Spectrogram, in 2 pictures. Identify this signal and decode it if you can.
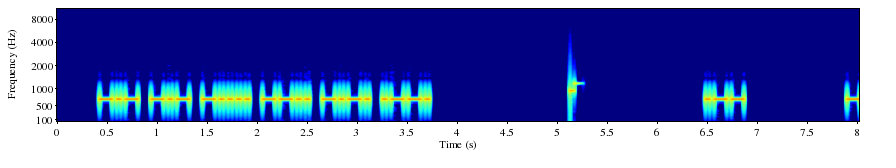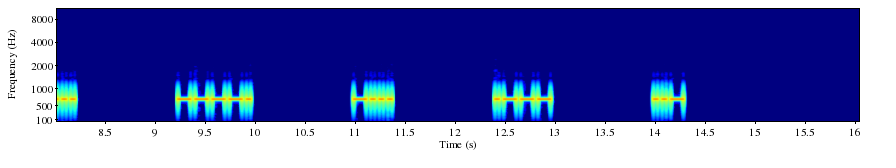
Morse code, heard as a keyed tone, about 27 wpm, spaced as for 12 wpm, 700 Hz. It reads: KK6ZCP WD9BJU
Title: USA Call Signs - 8x Character Spacing - 28wpm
